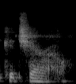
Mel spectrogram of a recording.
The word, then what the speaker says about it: Cocharo: Cocharo.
